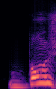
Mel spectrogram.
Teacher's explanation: my R is going to be very very mild it's going to be very light towards the end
